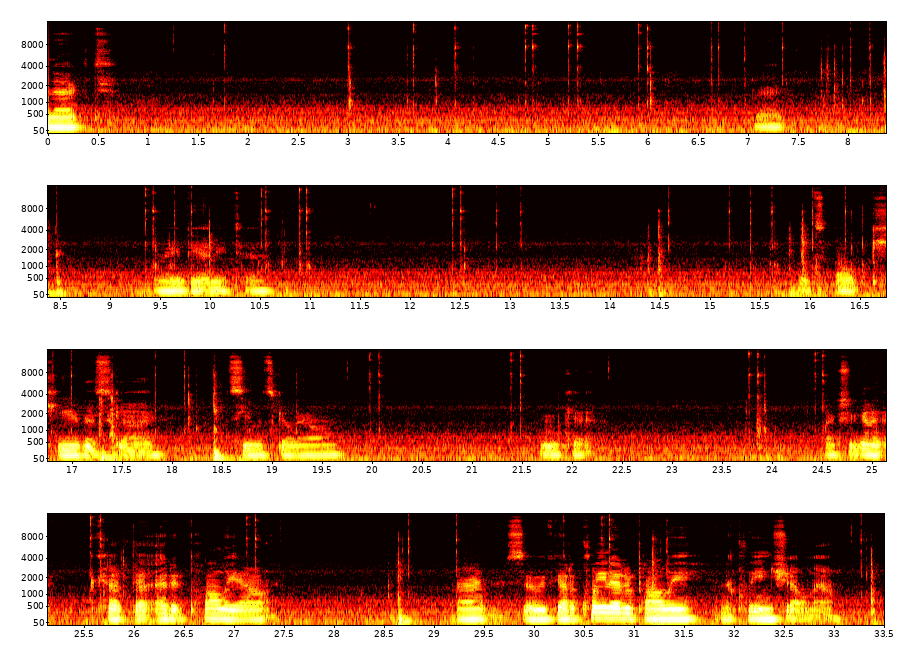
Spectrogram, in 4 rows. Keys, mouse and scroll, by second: 1.7-3.0 drag, 3.6 click, 4.7 right click, 5.2 right click, 5.9 click, 6.6 middle click, 6.9 middle click, 8.0 middle click, 8.4 1, 9.3 click, 9.6 middle click, 10.5 ctrl+click, 10.9 right click, 12.4 click, 12.9 middle click, 14.6 alt+middle click, 15.4 alt+middle click, 15.8 alt+q, 16.0-16.3 alt+middle drag, 16.8 middle click, 17.3 F3, 17.8 middle click, 20.0 click, 21.3 click, 23.7 right click, 24.4 click, 25.6 click, 26.1 e, 27.1 click, 28.7 alt+middle click, 30.7 click, 31.3-33.2 alt+middle drag.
